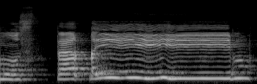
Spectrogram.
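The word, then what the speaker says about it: مستقيم: Beda ketika kita kim dengan qim. Huruf kaf itu k, memakai huruf k kalau dalam bahasa Indonesia, tapi kalau huruf qaf lebih dekatnya kita memakai huruf q, lebih ke dalam daripada kaf.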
